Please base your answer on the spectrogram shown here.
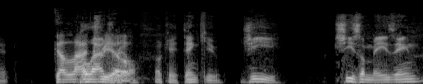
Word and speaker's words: Galadriel: I can't even pronounce these names. Galadriel. How do you say it? Galadriel.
